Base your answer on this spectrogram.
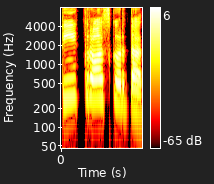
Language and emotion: Goan Konkani, neutral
